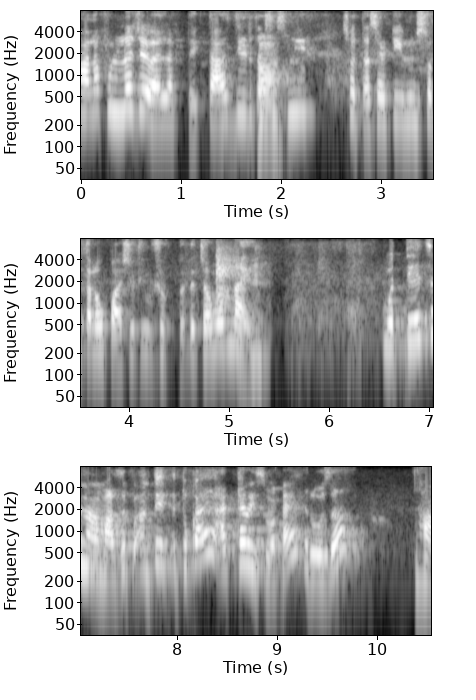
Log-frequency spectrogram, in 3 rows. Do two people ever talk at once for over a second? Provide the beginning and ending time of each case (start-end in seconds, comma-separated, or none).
none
